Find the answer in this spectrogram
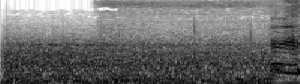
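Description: Aerosol spray paint can spraying in one long, steady hiss that starts abruptly.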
